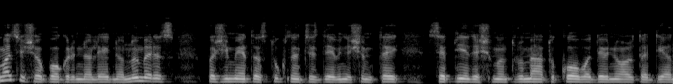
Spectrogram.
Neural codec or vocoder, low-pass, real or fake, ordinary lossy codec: codec, 16 kHz, 16 kbps, FreqCodec, larger model; 7.2 kHz; fake; Opus, 32 kbps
